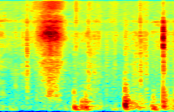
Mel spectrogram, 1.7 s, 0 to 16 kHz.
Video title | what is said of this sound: 4 Days From Florida...so cold... | this sounds Hollow as anything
